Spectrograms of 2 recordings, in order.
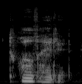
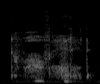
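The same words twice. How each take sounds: First: Higher amazed repeat of "twelve-headed". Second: Awed whisper. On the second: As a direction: breathe out "twelve-headed" in awe. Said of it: "amazed whisper". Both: Real, not acted.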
